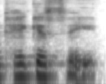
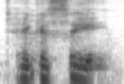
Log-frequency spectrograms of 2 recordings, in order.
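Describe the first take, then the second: First: Said in the usual way. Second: Trailing off softly. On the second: Real, not acted. Repeated invitation fading off.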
